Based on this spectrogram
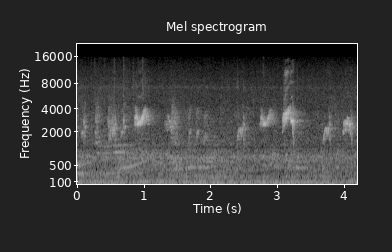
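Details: Red-whiskered bulbul song during a trapping session with a decoy bird, recorded 23 October 2019: separate short chirpy warbled phrases spaced about half a second to a second apart, over a low steady background.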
